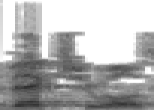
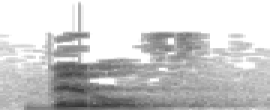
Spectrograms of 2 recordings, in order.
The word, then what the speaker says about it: victuals: Joshua 9:14 says, and the men took their, I said victuals. Who knows how to pronounce that? V-I-C-T-U-A-L-S. Okay, that's what I would have said too. Somebody corrected me. It is pronounced V-I-D-L-S. Vittles.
